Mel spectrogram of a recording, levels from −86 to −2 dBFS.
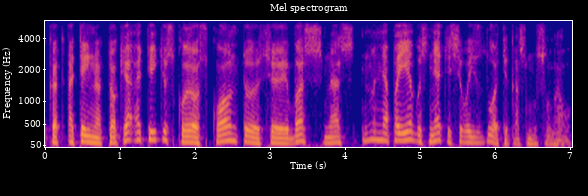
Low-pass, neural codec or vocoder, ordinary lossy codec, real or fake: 5.4 kHz; codec, 16 kHz, 4 kbps, FunCodec, trained on Chinese and English, 50 frames a second; Opus, 16 kbps; fake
